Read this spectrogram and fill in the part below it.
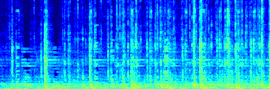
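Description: A sewing machine stitches a tote bag with a quarter-inch presser foot, running in a steady, fast, buzzing rhythm without pause, close and clear.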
